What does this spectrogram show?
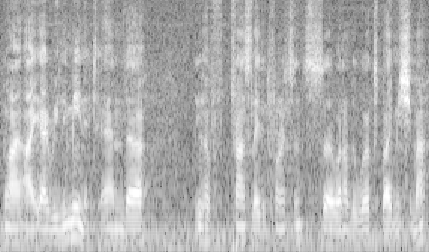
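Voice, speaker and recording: Bright, low-voiced man interviewing politely. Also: fairly even intonation, a little hiss or hum, poor audio. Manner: polite, halting, many fillers. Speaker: talk show host. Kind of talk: interviewing a guest.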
